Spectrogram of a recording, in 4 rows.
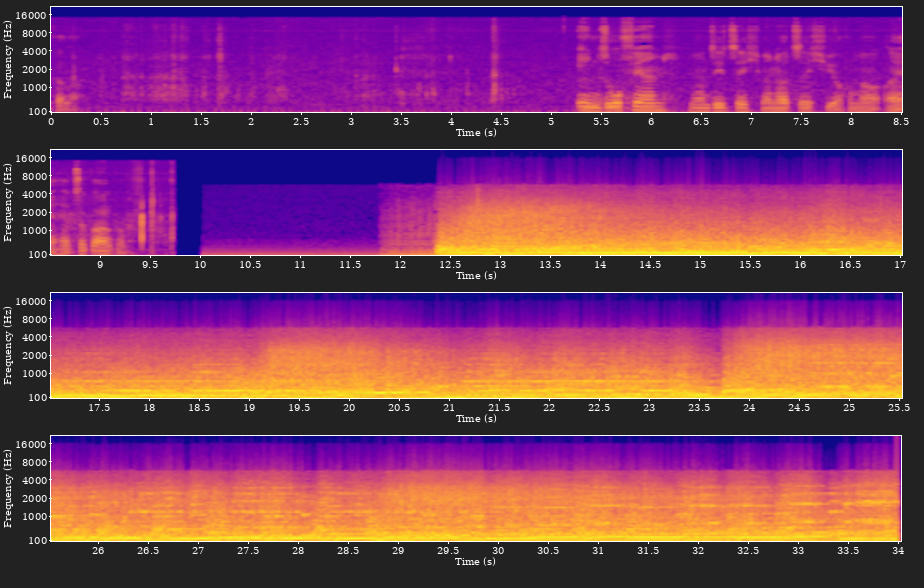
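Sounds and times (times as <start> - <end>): low steady hum: 10.1 - 34.0
orchestral music with brass chords: 18.6 - 34.0.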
